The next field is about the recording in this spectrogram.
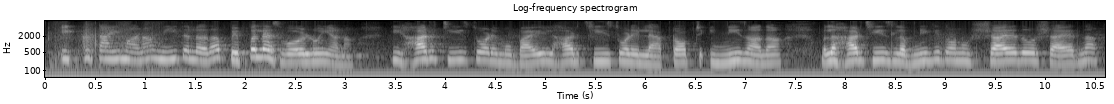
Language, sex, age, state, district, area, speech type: Dogri, female, 45-60, Jammu and Kashmir, Jammu, urban, spontaneous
